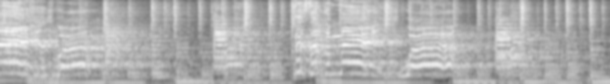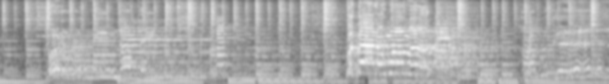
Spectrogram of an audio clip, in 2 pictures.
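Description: A soul song plays loudly and continuously, with a strong, steady bass line, brassy instrumental accents and a vocal melody riding on top throughout.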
